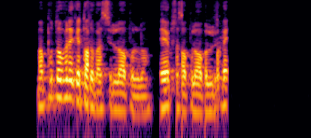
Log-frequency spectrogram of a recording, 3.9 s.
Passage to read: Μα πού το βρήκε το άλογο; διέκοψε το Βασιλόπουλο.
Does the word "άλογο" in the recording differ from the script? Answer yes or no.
yes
